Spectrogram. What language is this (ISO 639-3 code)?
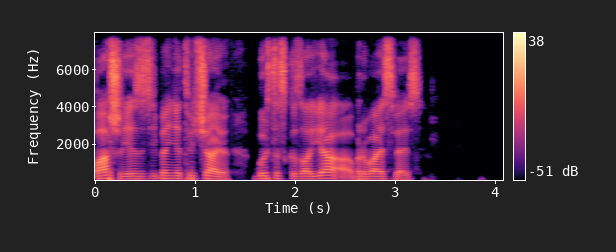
rus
